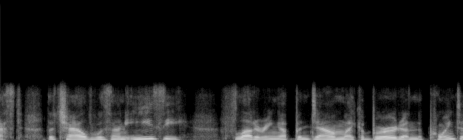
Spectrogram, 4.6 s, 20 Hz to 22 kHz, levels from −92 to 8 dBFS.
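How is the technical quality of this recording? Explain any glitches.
No glitches can be heard anywhere in the speech. It has gone through a call codec that works as intended, with the top end limited to about 8 kHz, as fits a low-bitrate Opus setting for calls.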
